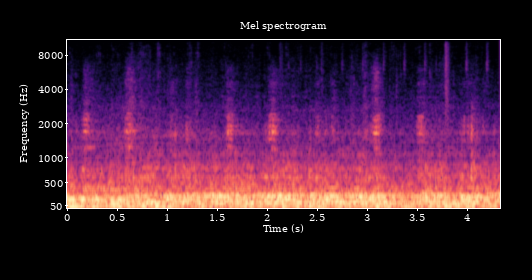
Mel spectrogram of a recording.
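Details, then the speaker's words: Honda S2000 driven at speed: a regular metallic knock about twice a second over heavy road rumble, only audible at certain speeds; worn rear wheel bearings, found on both sides. "I checked the other side it was the same I was like okay so this is definitely gonna be what's making us that nasty metal scratching noise"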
